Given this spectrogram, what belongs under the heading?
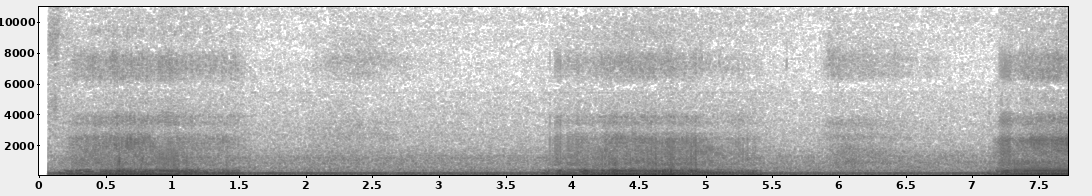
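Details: Cat with giantism or acromegaly snoring asleep under a blanket: soft, rhythmic rattling breaths repeating every few seconds over a steady low hum.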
